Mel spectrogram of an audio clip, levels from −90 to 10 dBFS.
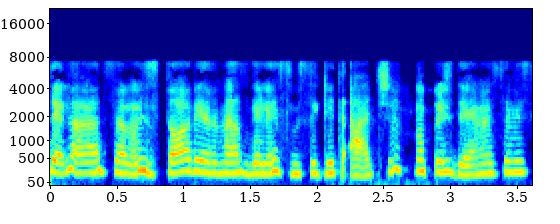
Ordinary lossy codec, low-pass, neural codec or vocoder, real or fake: MP3, 48 kbps; 7.2 kHz; codec, 16 kHz, 2 kbps, FreqCodec, smaller model; fake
